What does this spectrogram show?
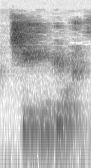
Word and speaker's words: Teague: Pronounce that for me. Teague.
